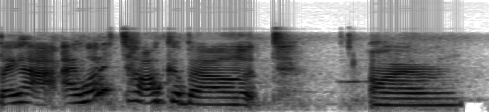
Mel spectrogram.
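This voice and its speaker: A fairly high-pitched woman's voice with a Filipino accent. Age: 20s. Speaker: vlogger. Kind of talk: personal testimony. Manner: hesitant, many fillers.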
